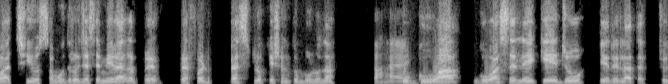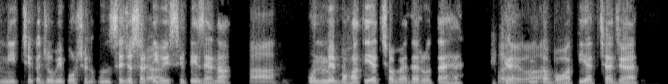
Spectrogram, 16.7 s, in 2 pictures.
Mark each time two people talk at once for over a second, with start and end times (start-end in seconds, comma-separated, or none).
none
